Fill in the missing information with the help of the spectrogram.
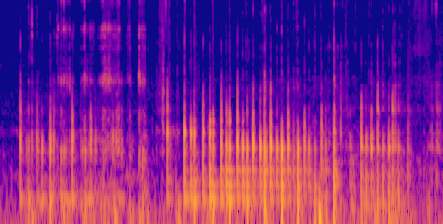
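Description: A small handheld tool scratches and taps the grey weathered wooden planks of a large, solid outdoor picnic table. The result is a rapid, uneven patter of short, dull knocks mixed with scraping. The sound is heavy in the low end and each tap dies away almost at once.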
